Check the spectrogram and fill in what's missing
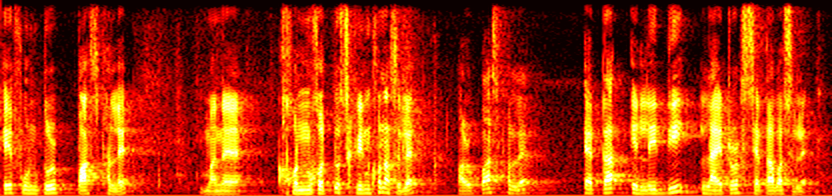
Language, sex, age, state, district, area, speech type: Assamese, male, 18-30, Assam, Sonitpur, rural, spontaneous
